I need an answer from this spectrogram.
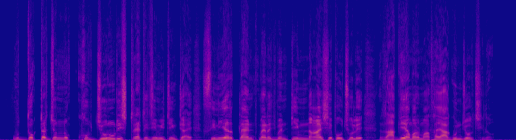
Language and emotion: Bengali, angry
